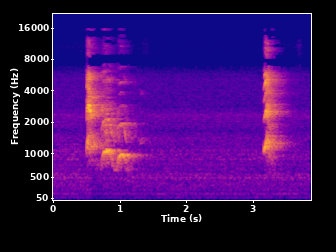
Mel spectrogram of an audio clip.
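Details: Chihuahua pup at five and three-quarter months, talking: a yodelling bark broken into three quick rising-falling pulses, then a shorter single yip about two and a half seconds later.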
